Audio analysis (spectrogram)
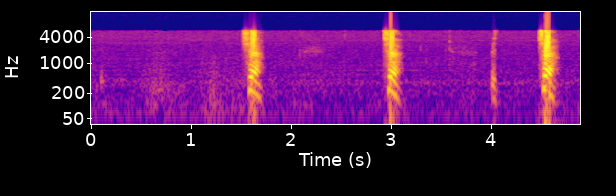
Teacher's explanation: There is a stopping of the air stream, and there is also obstructed release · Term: Affricates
